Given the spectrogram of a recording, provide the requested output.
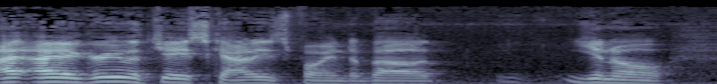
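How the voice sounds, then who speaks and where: A man with a Minnesota accent and a bright, sharp tone, at a fairly slow pace with ordinary pitch variation. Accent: Minnesota-style Upper Midwest. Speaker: podcast guest. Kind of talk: casual chat.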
